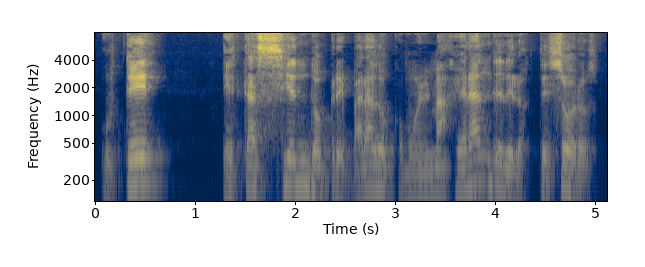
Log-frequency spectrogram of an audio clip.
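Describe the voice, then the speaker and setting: A man preaching, his voice heavily gravelly and husky. He swells to loud, emphatic peaks, then lets words drop to a near murmur. His pitch sits in an ordinary middle range. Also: measured pace. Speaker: pastor. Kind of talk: sermon. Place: preaching to an online audience.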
